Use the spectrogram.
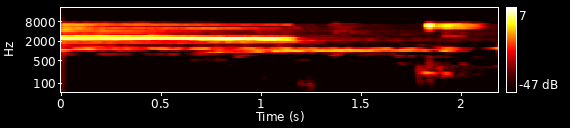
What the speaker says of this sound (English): But buzzer number 3 saves Capper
